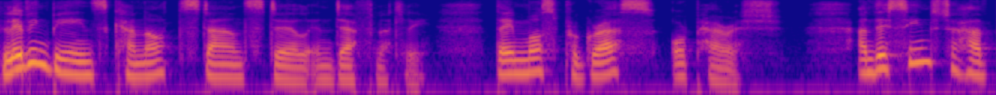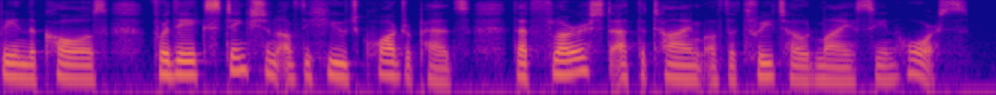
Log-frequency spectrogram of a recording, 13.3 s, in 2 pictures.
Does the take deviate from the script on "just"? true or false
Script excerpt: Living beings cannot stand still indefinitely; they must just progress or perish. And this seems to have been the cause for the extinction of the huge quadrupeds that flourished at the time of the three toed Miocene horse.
true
